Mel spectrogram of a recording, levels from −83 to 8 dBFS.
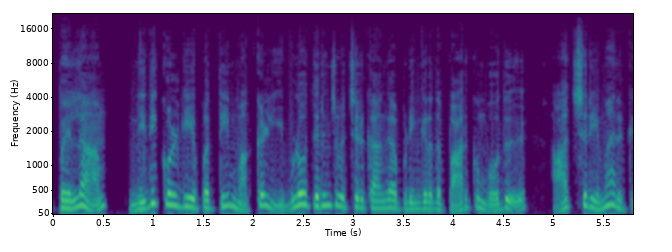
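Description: Filter restarted on every block, throughout the speech. The filter in the processing chain loses its internal state at each block boundary and begins every block as if from silence, so a small transient appears at the start of each one. These blocks arrive every 5 ms, giving a buzz at 200 Hz that rises and falls with the level of the speech, quieter in soft passages and stronger in loud ones.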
